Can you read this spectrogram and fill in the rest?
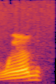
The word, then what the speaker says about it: Wynn: You can search it either by the title, We the People, and my last name, Wynn, or you can search by my name, H. Edward Wynn, and it's spelled W-Y-N-N.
